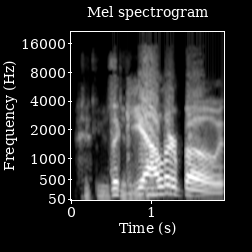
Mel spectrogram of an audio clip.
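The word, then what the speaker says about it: Gjallarhorn: The Gjallar bow is how you say that.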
